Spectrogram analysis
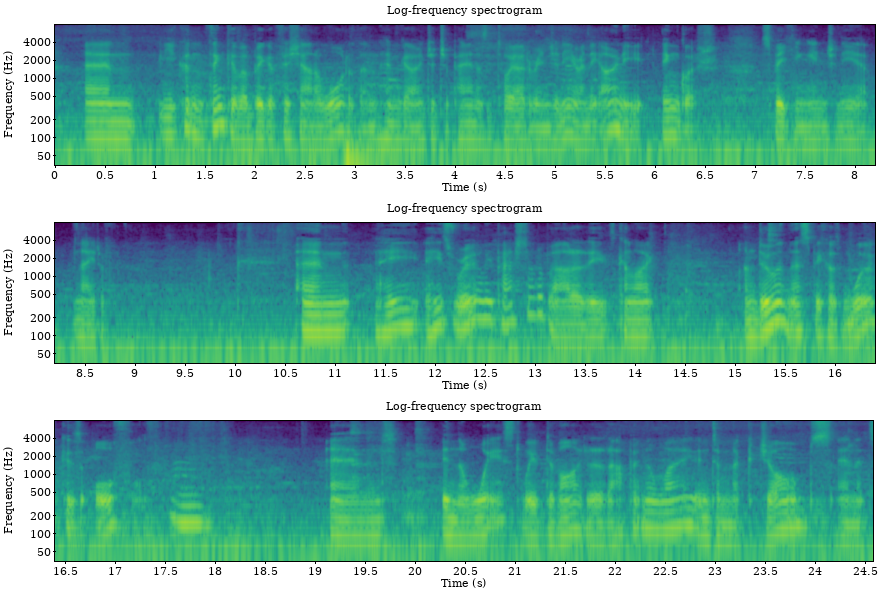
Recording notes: in literally the smallest cafe in Melbourne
